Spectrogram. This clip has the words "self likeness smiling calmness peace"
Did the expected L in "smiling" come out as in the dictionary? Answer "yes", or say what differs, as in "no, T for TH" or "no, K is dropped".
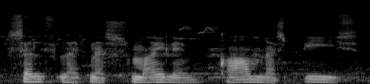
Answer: yes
